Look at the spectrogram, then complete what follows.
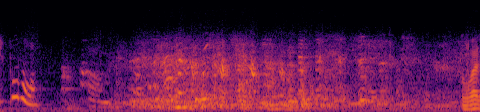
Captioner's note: audience laughter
